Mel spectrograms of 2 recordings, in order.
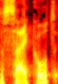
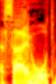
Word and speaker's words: Psycho: Psych, psycho, inkább psycho, ez szerintem közelebb áll a kiejtés, az amerikai kiejtés, ez mindenképp.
